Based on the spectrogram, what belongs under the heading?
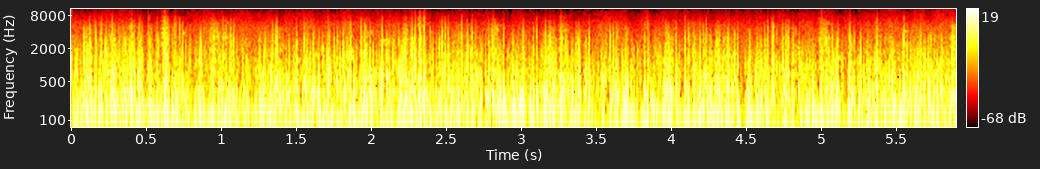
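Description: Wind rushing over the microphone held out of a moving passenger train's window, over the steady running noise of the train's wheels on the track.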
